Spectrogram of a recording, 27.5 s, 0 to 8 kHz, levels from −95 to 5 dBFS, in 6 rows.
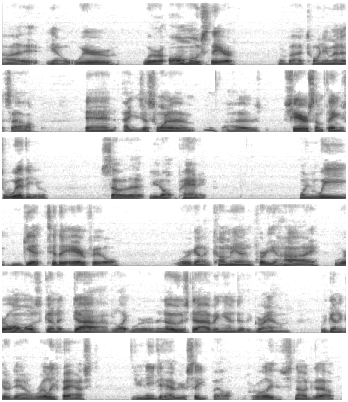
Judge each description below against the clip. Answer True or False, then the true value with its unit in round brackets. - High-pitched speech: False (125 Hz)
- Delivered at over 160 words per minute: False (150 wpm)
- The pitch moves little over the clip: True (2.1 semitones)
